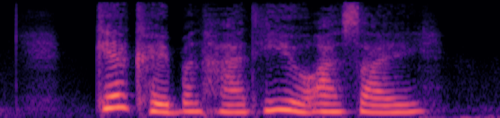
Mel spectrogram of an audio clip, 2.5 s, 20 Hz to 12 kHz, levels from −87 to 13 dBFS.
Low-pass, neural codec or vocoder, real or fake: 10.8 kHz; codec, 16 kHz in and 24 kHz out, 0.4 kbps, LongCat-Audio-Codec, fine tuned four codebook decoder; fake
